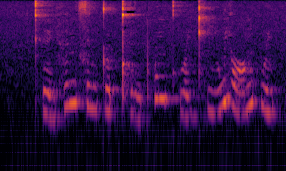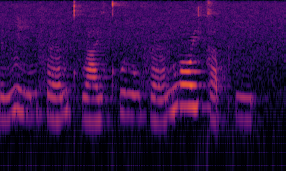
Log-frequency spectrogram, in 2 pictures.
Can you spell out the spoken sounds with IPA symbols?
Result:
kʰ e˨˩ j f ɪ˥ ŋ s ɪ˧ ŋ t̪ ɵ˨ t̚ pʰ ɪ˨˩ ŋ pʰ ʊ˥ ŋ kʷʰ ɐ˨˥ j kʰ iː˨˥ w j ɔː˨˥ ŋ kʷ e˨ j h ɪ˨˥ ŋ l iː˨˧ m f œː˨˥ m kʷʰ aː˨˧ j kʷʰ iː˧ w f œː˨˥ n w ɔː˥ j k ɐ˨˥ p̚ k iː˧ t̚

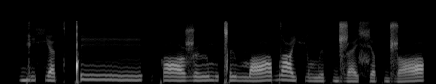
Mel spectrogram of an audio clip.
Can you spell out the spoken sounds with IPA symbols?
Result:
ɡ i ç æ t ǃ iː | k ɒː ʐ ɯː m ǀ ɨ m ɒː dˤ iː ç ɔ m ɨ t ɖ͡ʐ æ ɕ ɒ t ɖ͡ʐ ɒ

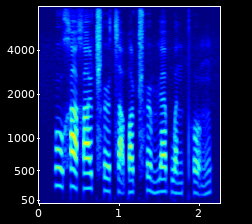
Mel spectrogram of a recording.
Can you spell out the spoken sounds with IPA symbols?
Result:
u˥˧ x ä˥˩ x a˥ ɪ̯ ʈ͡ʂʰ ɻ̩˧˥ t͡s ä̰˨˩ p ɑ˦ ʊ̯ ʈ͡ʂʰ ɻ̩˥˩ m ɥ ɛ˥ p w ə˧˥ n pʰ ʊ̰˨˩˦ ŋ

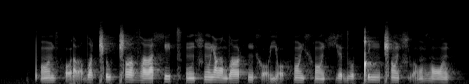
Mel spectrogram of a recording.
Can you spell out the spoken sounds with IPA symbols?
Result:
pʼ ɔ̃ d h ɔ̰ ɾ a̰ dˤ ɵ ǁ u ǁ i zˤ a ɬ i t͡sʼ ũ ɕ õ j ĩ dˤ u x ĩ x ɔ̰ j ɔ̰ x ɔ̃ i̯ x ɔ̃ ç ə d o ǃ i ŋ ǁ ɔ̃ ɕ o̰ ŋ zˤ ũ

